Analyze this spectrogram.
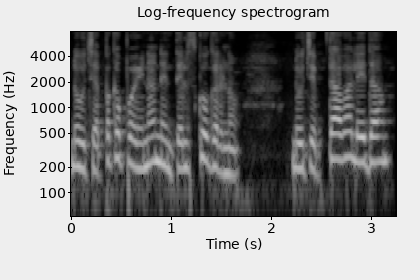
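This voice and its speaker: A woman voicing a furious, strict middle-aged mother who scolds in shrill outbursts. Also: fast, a little mellow, natural voice. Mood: angry scolding.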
